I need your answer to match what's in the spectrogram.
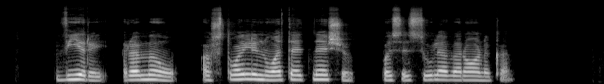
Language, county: Lithuanian, Kaunas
